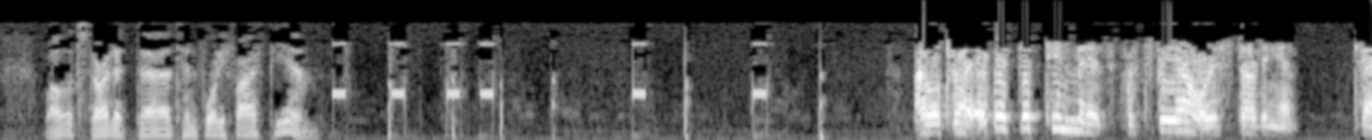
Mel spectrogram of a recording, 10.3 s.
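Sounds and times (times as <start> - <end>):
speech: 0.3 - 2.5, 6.9 - 10.2
telephone keypad DTMF tones entering a time into an automated phone service: 2.9 - 3.8.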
